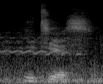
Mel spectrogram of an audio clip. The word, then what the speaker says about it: Aetius: Aetius, that's how you pronounce his name.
